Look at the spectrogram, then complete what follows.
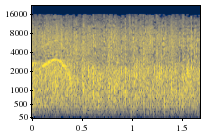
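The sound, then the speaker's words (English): An audience applauds the show's band, steadily, a dense wash of clapping at an even, sustained level with a brief high whistle near the start. “Give them a very well-deserved hand of applause.”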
